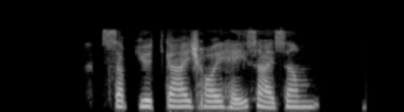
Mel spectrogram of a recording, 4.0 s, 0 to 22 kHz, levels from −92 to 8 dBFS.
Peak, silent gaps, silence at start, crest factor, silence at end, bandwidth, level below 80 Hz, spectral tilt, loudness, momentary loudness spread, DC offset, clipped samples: -8 dBFS; 1.28-1.36 s, 1.54-1.61 s; 1.05 s; 18 dB; 0.85 s; 7.6 kHz; -68 dBFS; -5 dB/octave; -25 LUFS; 10 LU; under 0.1%; under 0.1%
